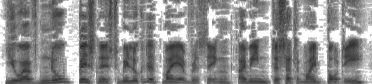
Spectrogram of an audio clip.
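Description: A man voicing a sharp-tongued, defensive female kitchen worker in an audiobook, snappy but falsely sweet to superiors. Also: medium pitch, wildly swooping pitch, fast talker, slightly rough, no echo, pitched above the performer's own voice. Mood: snappish, defensive.

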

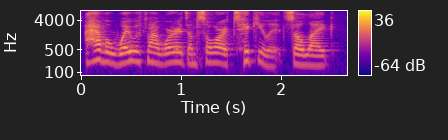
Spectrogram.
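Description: A woman's voice: medium pitch, quick pace, darkish tone. A young American woman hosting a podcast, giving a casual motivational monologue in a candid, emphatic, slangy way with swearing and repeated phrases. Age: young adult. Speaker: podcast host.

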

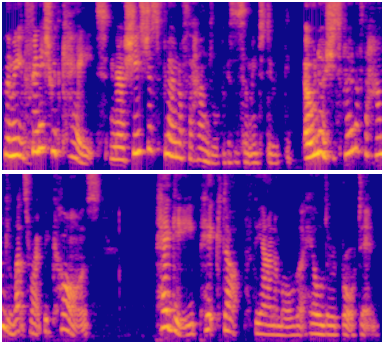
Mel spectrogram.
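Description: A young British woman co-hosting a podcast in relaxed casual discussion, thinking aloud and qualifying what she says as she goes. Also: medium pitch, normal speed. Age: young adult. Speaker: podcast co-host.

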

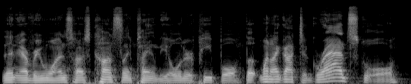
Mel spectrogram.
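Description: A middle-aged American man with a fairly low voice talks casually as an interview guest. He tells stories in an animated, actorly manner. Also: fast. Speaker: guest, stage actor and radio drama producer.

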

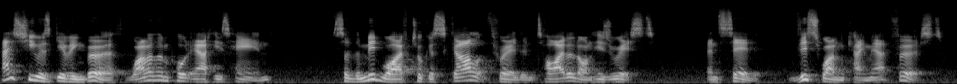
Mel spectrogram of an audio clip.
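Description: A man speaking as a pastor, reading and explaining scripture aloud in a measured, plain-spoken way. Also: medium pitch, expressive, sharp tone, slightly rough. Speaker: pastor, Bible podcast host.

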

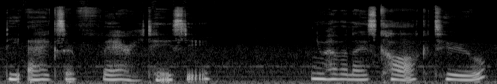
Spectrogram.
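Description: An actress plays a sultry, teasing woman who runs a general store in an audio drama. Her fairly high voice is soft-edged and slow, sliding into suggestive breathy murmurs over faint noise. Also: fairly even intonation. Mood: flirtatious, teasing. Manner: slow, lingering, innuendo-laden delivery.

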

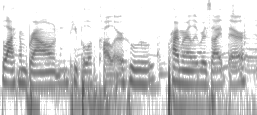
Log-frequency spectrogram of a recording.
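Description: A woman's voice: low-pitched, little pitch movement, a little fast, creaky, music in the background. A young woman whose first language was Korean, chatting casually as a podcast guest, filling her talk with "like" and laughing often. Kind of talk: casual conversation.

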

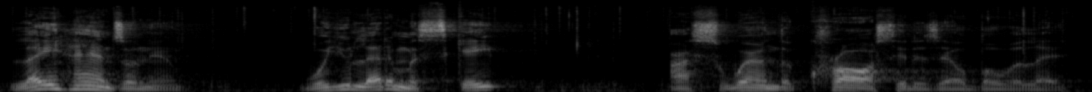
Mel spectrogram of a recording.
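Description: A man reading an audiobook, voicing a frantic, vengeful man who shouts his words out in a rush. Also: sits low, moderate pace. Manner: shouting, words tumbling over each other.

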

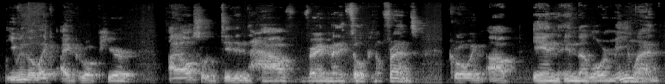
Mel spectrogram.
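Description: A man in his late twenties with a western Canadian accent talks casually about himself in a low voice. He is recorded in a reverberant room with faint background noise. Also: brisk. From Vancouver, Canada. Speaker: podcast guest. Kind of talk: casual personal storytelling.

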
